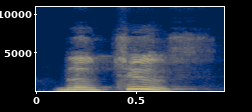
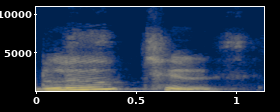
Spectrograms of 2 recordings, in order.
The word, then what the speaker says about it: Bluetooth: right way right here so the pronunciation is Bluetooth okie-dokie bluetooth bluetooth bluetooth bluetooth bluetooth exactly so the first syllable is a strong one bluetooth bluetooth my computer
